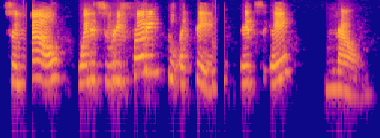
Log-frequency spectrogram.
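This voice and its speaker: A Malaysian woman who is not a native English speaker lectures on English grammar at university in this recorded lesson, her Malaysian English accent clear in a high, sing-song voice. She goes slowly and explains step by step, often checking in with the class by asking "okay?". The sound is lo-fi.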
